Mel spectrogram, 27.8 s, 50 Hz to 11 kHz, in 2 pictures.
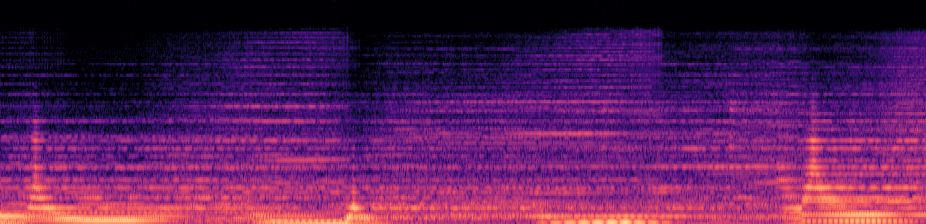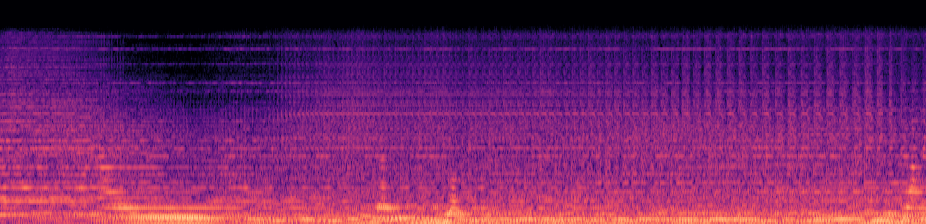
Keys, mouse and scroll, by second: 11.3 shift+Num_Lock, 11.4 shift+Right, 13.7 click, 15.0 shift+click, 15.9 shift+click, 16.4 ctrl+g, 17.1-18.4 drag, 22.5 click, 23.9-27.7 drag.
